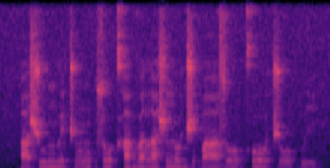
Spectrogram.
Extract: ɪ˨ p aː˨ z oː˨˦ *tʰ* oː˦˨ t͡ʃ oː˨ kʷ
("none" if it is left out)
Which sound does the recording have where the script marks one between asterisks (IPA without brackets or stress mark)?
kʰ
